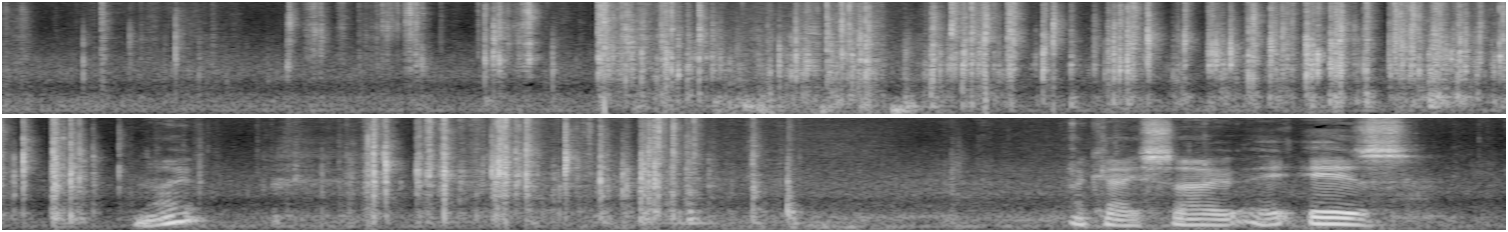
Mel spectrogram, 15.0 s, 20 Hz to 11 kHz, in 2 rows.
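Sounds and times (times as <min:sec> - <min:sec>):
plastic bag crinkling: 0:00.0 - 0:08.3, 0:08.9 - 0:11.5.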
